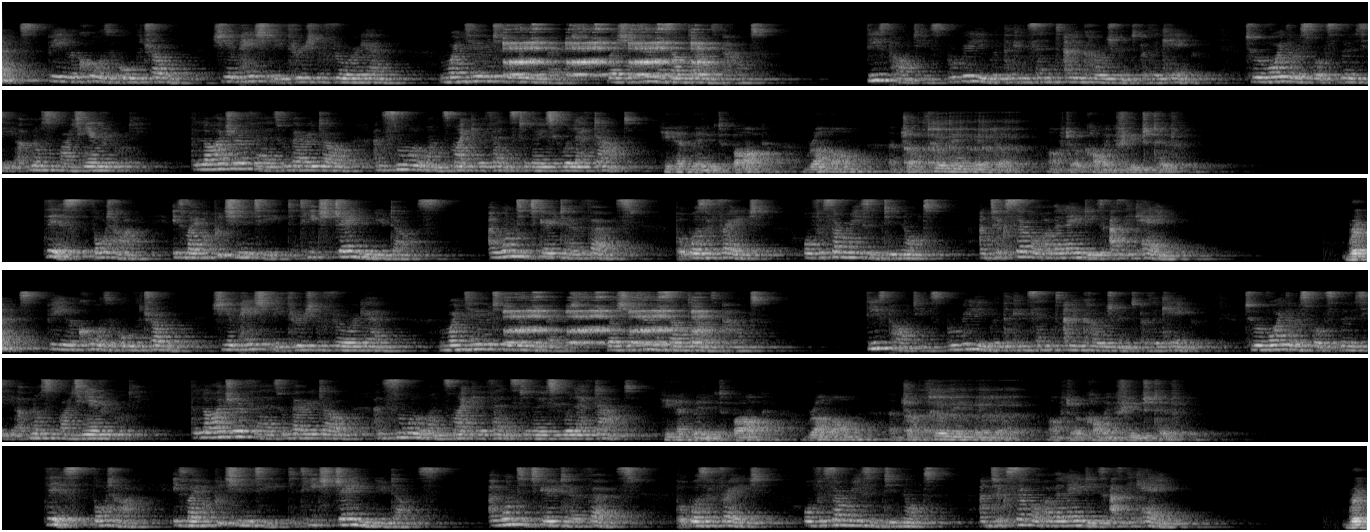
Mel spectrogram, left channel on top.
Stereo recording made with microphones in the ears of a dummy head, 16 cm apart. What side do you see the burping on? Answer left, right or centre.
left.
